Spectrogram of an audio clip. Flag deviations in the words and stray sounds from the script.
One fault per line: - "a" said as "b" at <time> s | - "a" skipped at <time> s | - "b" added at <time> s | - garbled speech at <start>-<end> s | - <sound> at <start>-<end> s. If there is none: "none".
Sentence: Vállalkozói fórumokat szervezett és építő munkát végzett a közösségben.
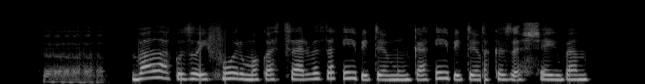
- laugh at 0.4-1.1 s
- "és" skipped at 3.4 s
- "végzett" said as "építő" at 4.3 s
